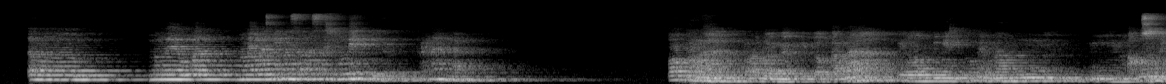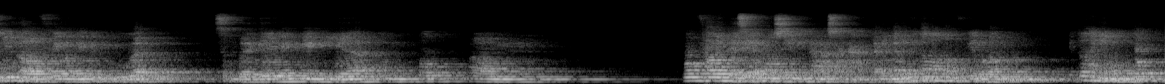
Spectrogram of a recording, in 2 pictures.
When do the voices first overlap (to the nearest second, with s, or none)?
none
